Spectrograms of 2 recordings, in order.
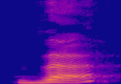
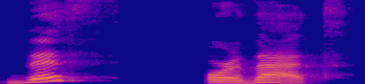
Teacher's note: This Letter's pronunciation is a voiced sound the as in this or that it's pronounced with the tongue between the upper and the lower teeth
